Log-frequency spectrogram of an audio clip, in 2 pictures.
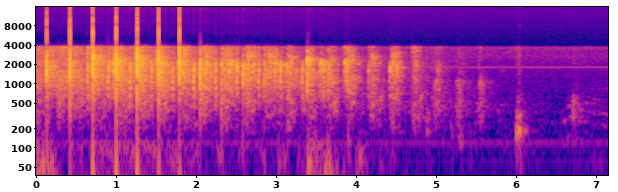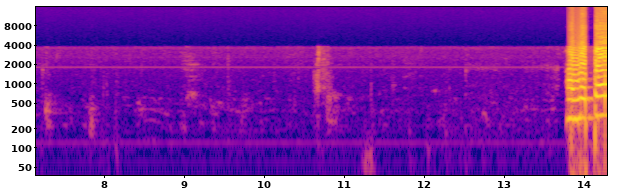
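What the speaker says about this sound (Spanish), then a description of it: "compañeros, aplaudan a los policías que se lo merecen" Legislators in a Mexican legislative session applaud the police with a brief burst of clapping that thins out after a few seconds into scattered taps, then near silence before a loud sound at the very end.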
